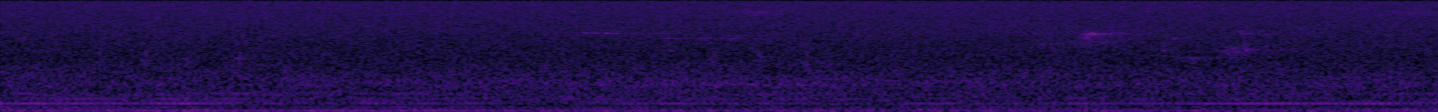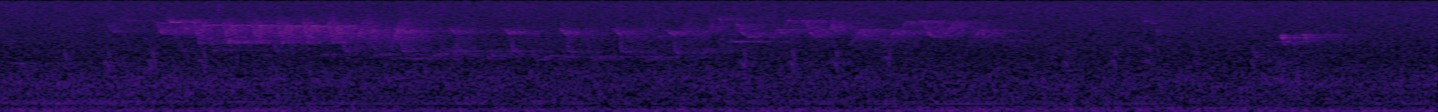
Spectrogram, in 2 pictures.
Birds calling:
American Robin (Turdus migratorius), Northern Cardinal (Cardinalis cardinalis), Northern Waterthrush (Parkesia noveboracensis)

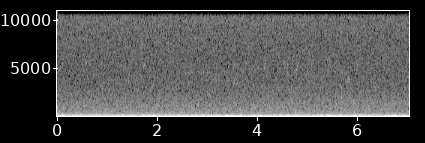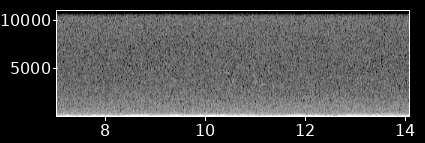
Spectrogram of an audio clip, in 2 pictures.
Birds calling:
Gray-crowned Rosy-Finch (Leucosticte tephrocotis), White-crowned Sparrow (Zonotrichia leucophrys)

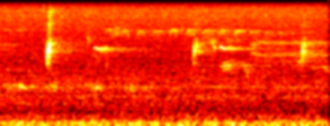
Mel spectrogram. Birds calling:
Canada Goose (Branta canadensis)

